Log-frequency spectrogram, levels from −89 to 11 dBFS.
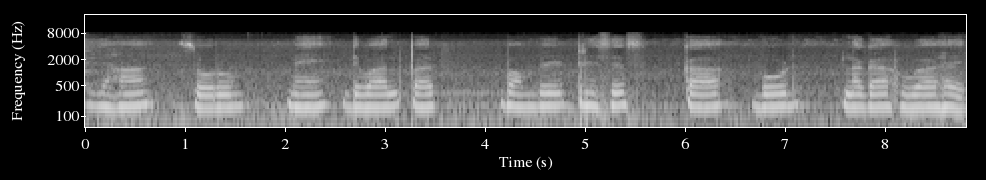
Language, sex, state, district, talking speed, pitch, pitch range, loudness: Hindi, male, Madhya Pradesh, Katni, 80 wpm, 165 Hz, 160-175 Hz, -16 LUFS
